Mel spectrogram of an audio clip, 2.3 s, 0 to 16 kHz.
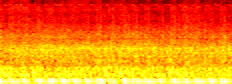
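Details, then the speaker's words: Smooth, steady low pulsing idle with no clutch-side rattle from a 2010 Yamaha Exciter (Ex 1 càng), phone placed right against the engine; strong-sounding engine, normal idle. "Ghê thiệt chứ. Máy kêu là máy gấu á. máy như quỷ."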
